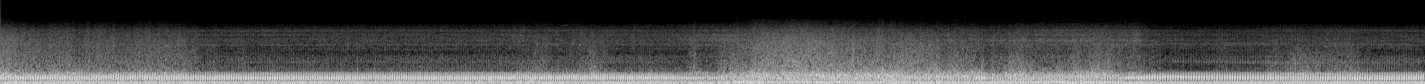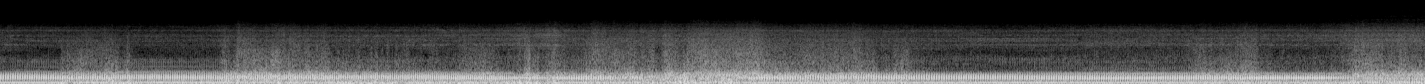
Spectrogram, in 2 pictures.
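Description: Motorcycle engine running steadily at road speed on a dirt road, with tyre noise from the loose surface. The engine note eases off and picks up again a few times, about seven, eighteen and twenty-seven seconds in, as the throttle changes.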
